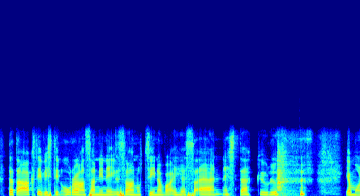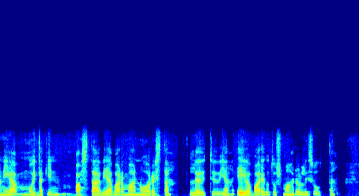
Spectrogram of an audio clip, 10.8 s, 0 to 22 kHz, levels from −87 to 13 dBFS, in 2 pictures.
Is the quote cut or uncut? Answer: cut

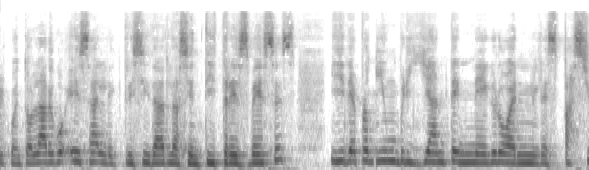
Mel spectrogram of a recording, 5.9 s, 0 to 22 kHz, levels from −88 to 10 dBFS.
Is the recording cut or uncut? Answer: cut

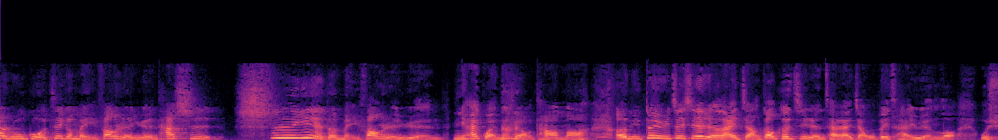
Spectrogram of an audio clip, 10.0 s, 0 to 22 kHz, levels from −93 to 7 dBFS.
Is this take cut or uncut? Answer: cut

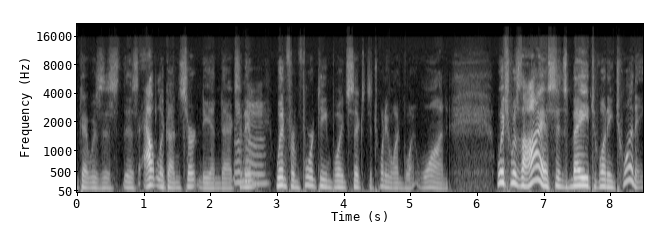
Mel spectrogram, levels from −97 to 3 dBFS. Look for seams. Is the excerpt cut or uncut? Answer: uncut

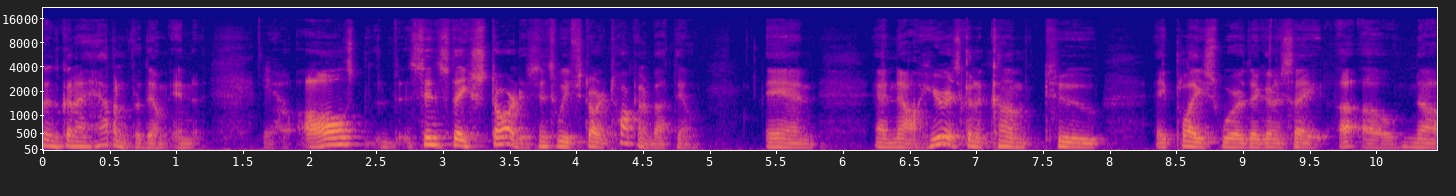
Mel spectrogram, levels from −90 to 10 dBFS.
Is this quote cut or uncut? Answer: uncut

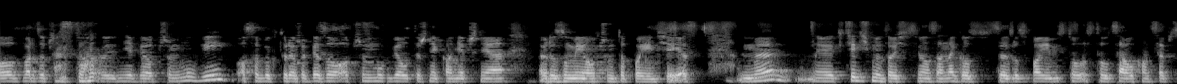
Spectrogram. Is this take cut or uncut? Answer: cut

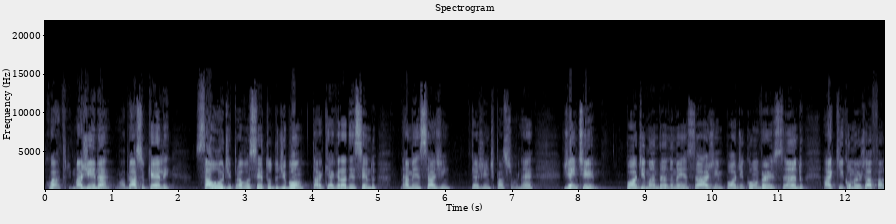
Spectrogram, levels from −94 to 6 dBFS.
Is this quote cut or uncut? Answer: uncut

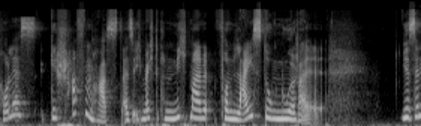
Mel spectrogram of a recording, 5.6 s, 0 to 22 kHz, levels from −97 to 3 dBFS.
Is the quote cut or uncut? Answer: cut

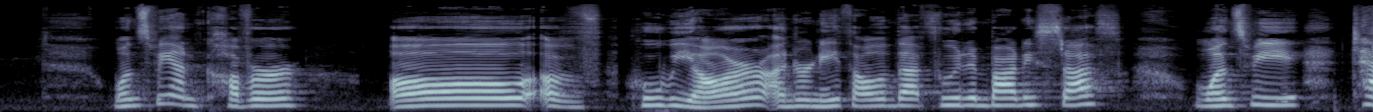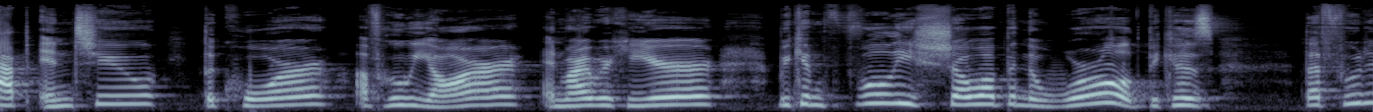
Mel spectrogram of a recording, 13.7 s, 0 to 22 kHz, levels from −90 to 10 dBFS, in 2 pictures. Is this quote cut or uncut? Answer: cut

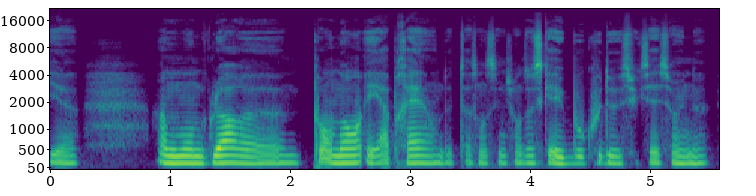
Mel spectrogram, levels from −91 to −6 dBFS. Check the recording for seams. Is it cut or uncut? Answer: uncut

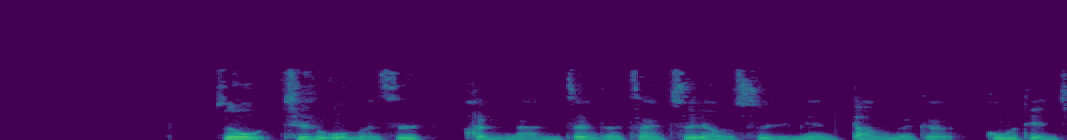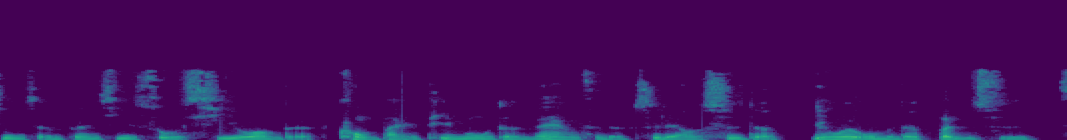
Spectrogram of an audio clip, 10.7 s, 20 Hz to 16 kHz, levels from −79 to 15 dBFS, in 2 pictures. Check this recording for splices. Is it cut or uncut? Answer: cut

